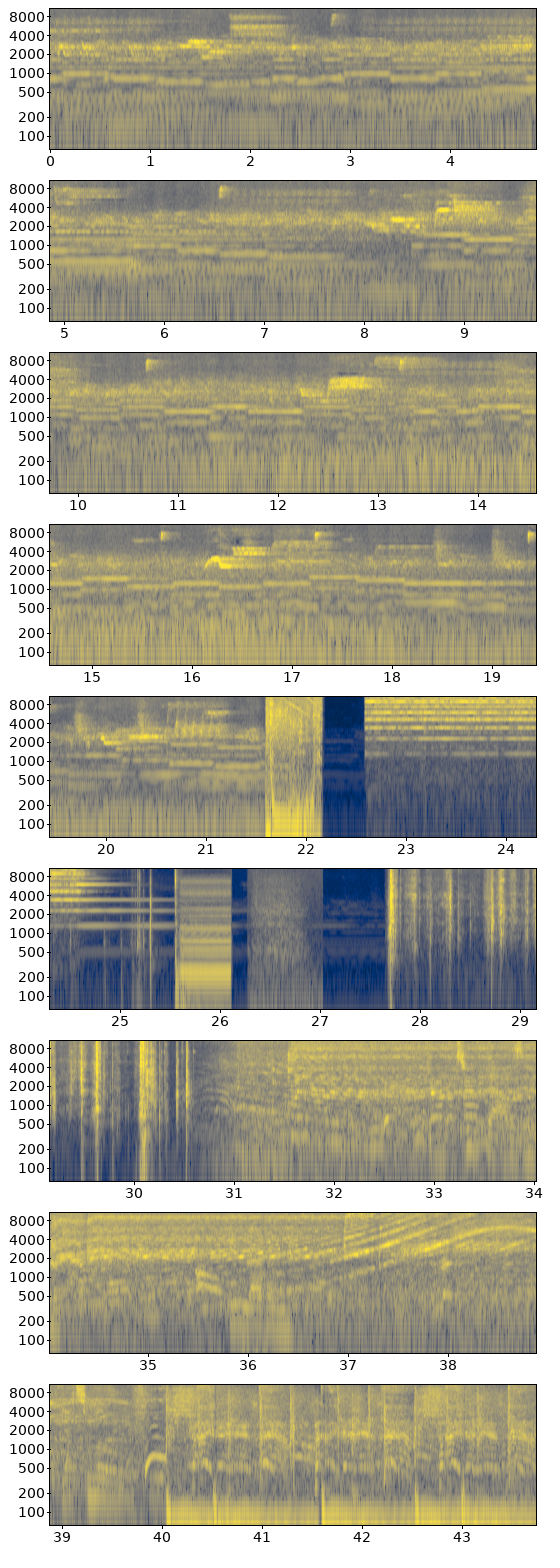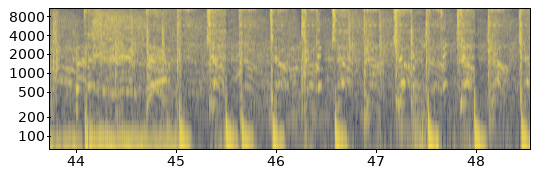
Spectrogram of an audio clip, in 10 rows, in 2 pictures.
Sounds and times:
Music: 0.0 - 22.2, 31.2 - 48.5.

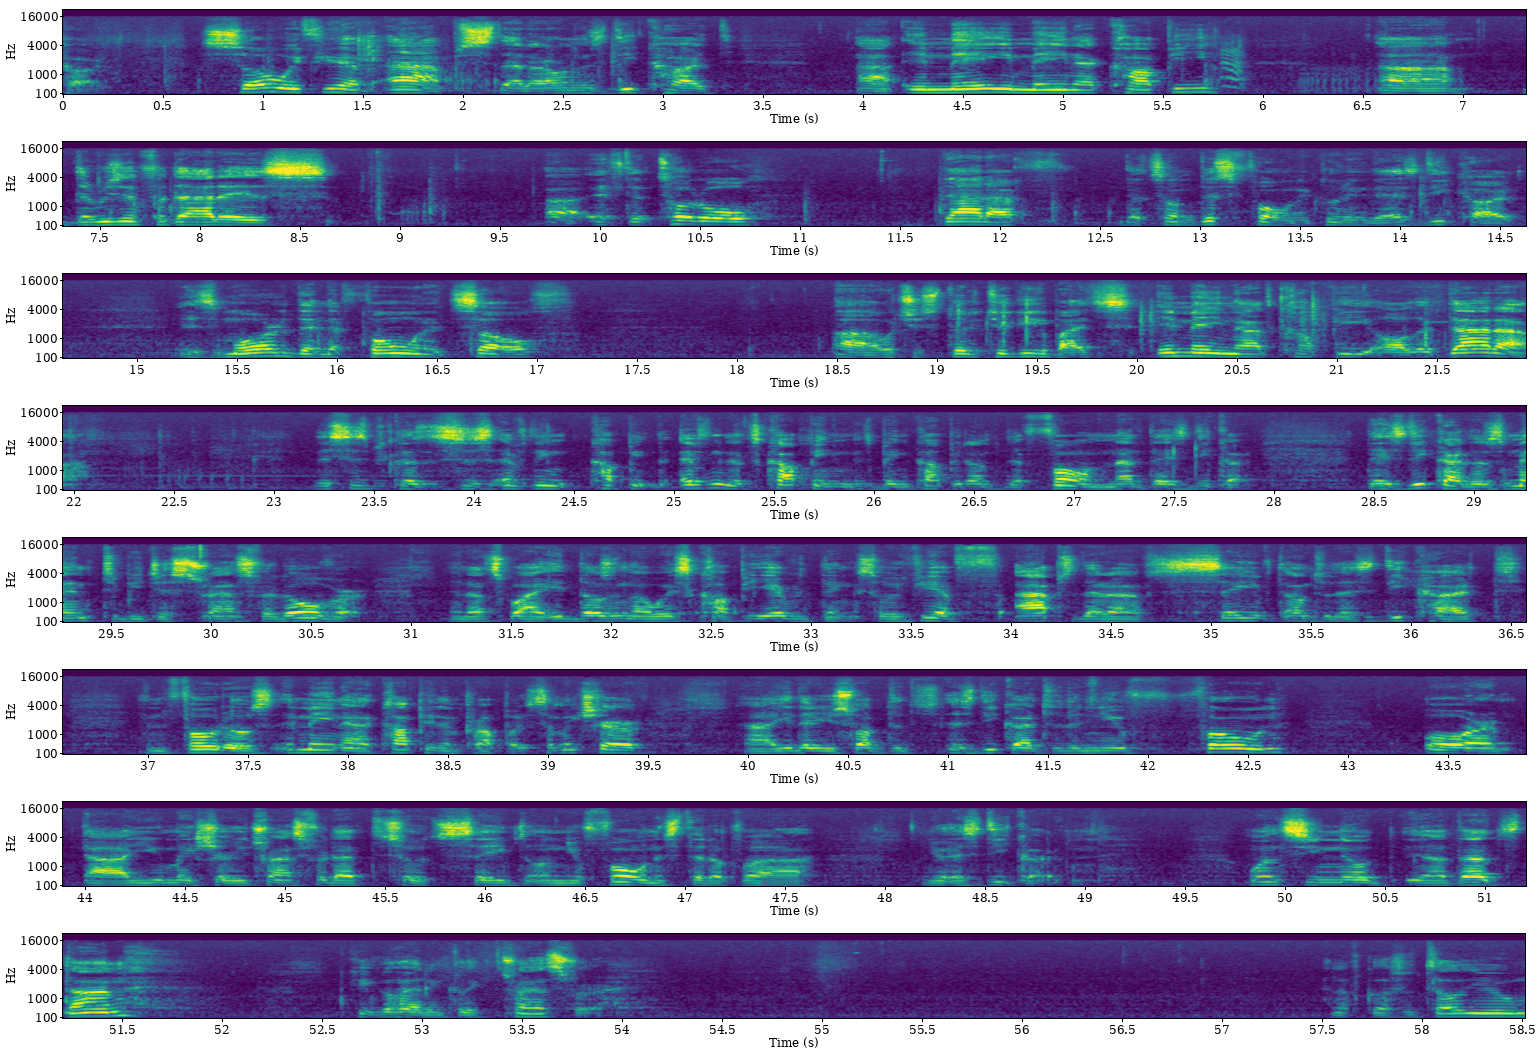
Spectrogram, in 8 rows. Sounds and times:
Speech: 0.0 - 3.4, 4.0 - 6.0, 6.6 - 9.0, 9.7 - 10.9, 11.5 - 17.3, 18.5 - 22.2, 23.2 - 42.8, 43.4 - 49.2, 49.8 - 51.8, 52.6 - 54.2, 57.5 - 58.5
Inside, small room: 0.0 - 58.5.

